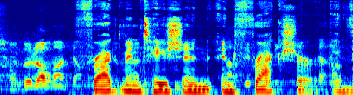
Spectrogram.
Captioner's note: through translator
